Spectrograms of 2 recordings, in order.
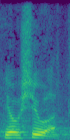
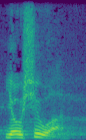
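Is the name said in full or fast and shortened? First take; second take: fast; fast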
